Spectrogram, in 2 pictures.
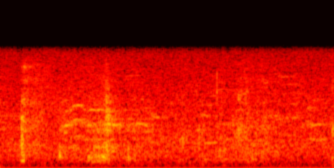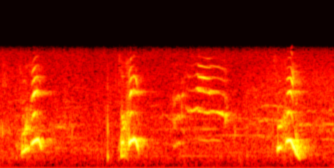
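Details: Indoor recording of Souris, a half-Siamese mixed-breed pet cat, meowing four times in the second half, with drawn-out, downward-bending meows spaced about one to two seconds apart after quiet soft sounds.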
